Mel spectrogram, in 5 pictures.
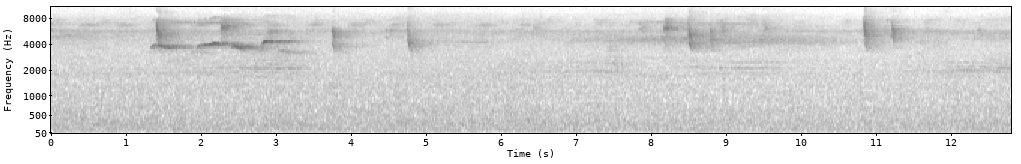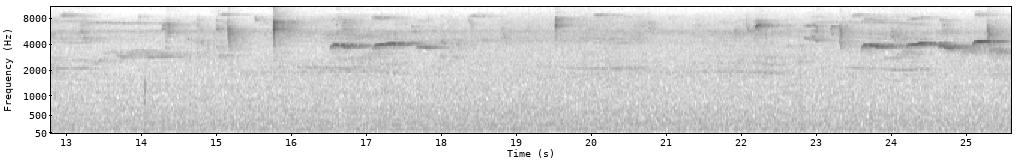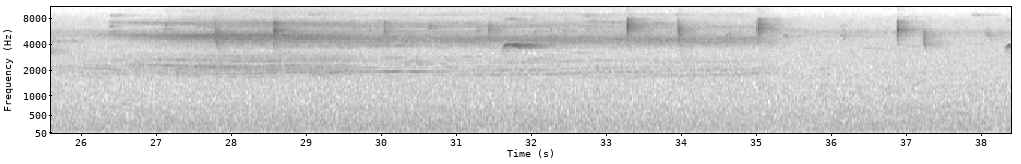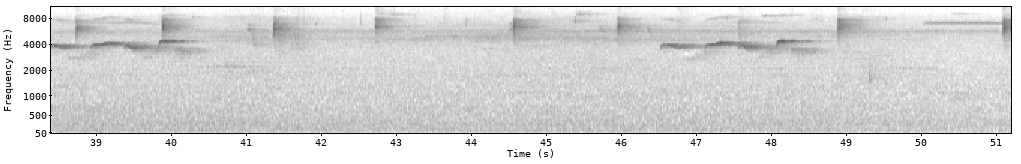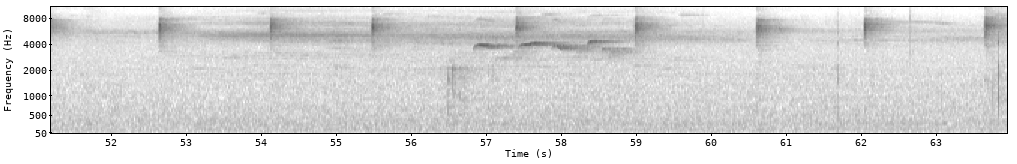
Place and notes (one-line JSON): {"title": "bird's soundscape and wind noise in trees, São Sebastião da Grama - SP, Brasil - bird's soundscape and wind noise in trees", "date": "2022-04-09 10:32:00", "description": "This soundscape archive is supported by Projeto Café Gato-Mourisco – an eco-activism project host by Associação Embaúba and sponsors by our coffee brand that’s goals offer free biodiversity audiovisual content.", "latitude": "-21.74", "longitude": "-46.69", "altitude": "1239", "timezone": "America/Sao_Paulo"}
